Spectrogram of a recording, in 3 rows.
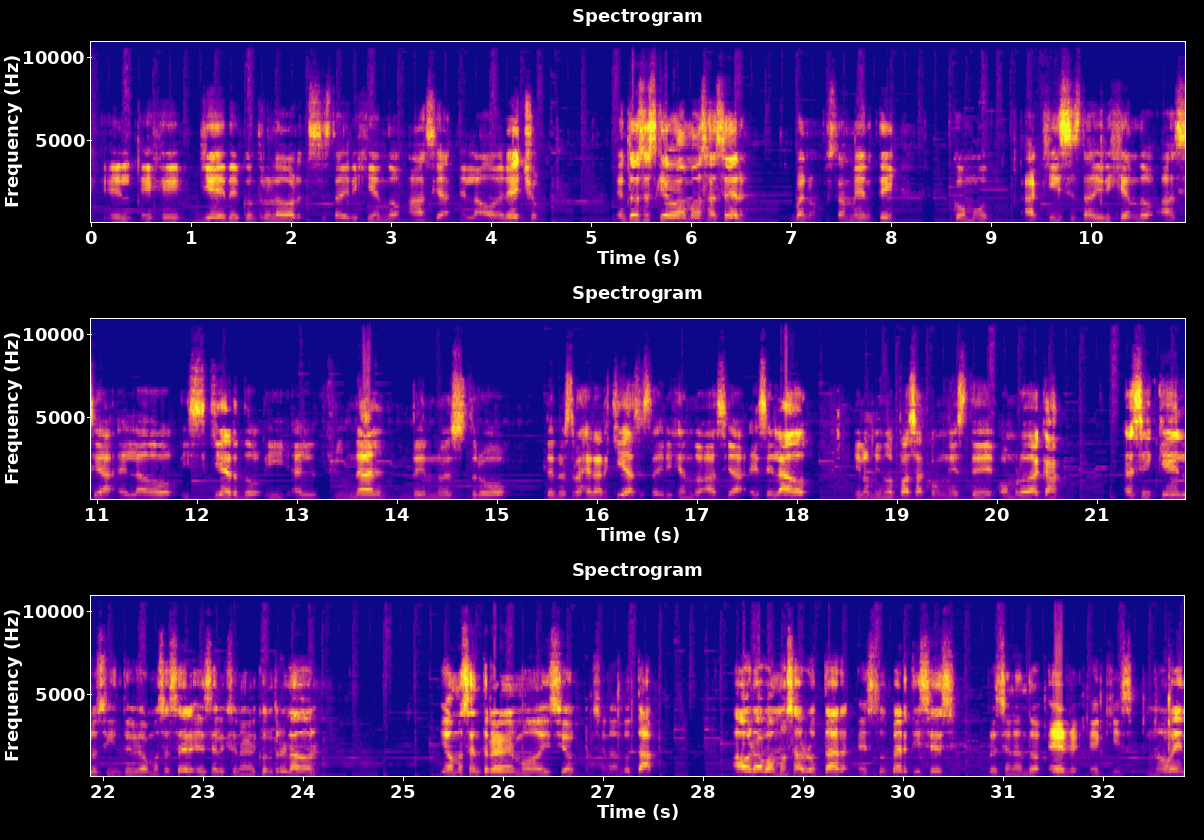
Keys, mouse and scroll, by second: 0.3-6.3 shift+middle drag, 6.3-7.4 drag, 7.4-8.8 shift+middle drag, 8.8 scroll down 2, 9.1-10.6 shift+middle drag, 10.6-12.3 scroll up 4, 12.3 scroll down 1, 12.6-15.6 middle drag, 15.6-19.7 drag, 19.0 shift+middle click, 20.6 scroll down 5, 21.0 click, 21.3 middle click, 21.6 click, 22.0 scroll down 3, 22.1 middle click, 22.6-23.7 scroll up 3, 23.7 click, 24.6-27.2 middle drag, 27.2 Tab, 28.2-30.6 middle drag, 30.6 r, 31.5 r.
